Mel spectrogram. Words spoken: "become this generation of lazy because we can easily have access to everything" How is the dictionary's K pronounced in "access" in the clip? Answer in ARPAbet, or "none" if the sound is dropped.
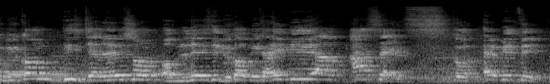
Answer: none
